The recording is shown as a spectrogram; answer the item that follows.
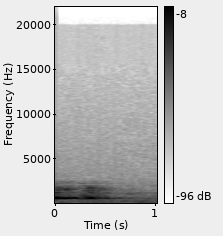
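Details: A single bark from a neighbour's loud dog, a harmonic bark that fades over about a second against a quiet background.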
